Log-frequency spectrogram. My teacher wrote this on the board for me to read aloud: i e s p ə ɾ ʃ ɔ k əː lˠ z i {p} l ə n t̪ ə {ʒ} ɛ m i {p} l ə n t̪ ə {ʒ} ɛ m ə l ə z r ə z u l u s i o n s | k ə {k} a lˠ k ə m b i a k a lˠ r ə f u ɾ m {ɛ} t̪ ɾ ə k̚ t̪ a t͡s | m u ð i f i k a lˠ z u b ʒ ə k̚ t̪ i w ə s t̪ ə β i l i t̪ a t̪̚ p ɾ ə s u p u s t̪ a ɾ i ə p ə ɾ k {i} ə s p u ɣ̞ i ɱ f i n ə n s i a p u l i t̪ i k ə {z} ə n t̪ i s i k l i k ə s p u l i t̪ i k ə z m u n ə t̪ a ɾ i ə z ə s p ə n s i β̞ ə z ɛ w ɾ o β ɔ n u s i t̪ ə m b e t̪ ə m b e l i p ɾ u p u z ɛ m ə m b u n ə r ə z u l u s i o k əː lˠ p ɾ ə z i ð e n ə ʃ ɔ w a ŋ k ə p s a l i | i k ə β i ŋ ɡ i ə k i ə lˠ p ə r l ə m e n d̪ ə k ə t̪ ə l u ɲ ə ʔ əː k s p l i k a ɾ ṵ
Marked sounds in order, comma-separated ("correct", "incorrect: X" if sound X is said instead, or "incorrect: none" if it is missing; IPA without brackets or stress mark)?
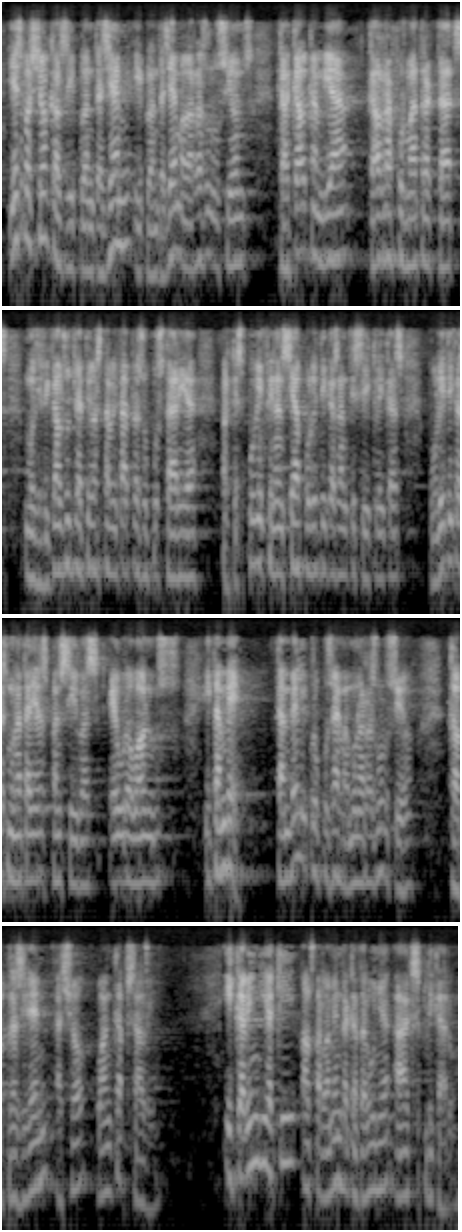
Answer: correct, correct, correct, correct, correct, incorrect: a, incorrect: ɛ, correct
